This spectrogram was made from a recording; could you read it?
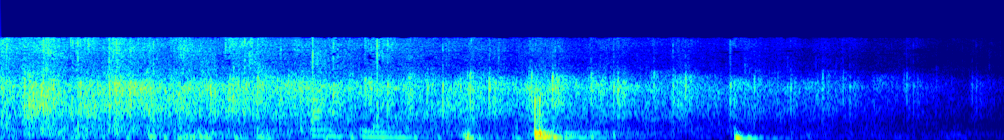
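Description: A crowd applauds with dense, steady clapping that thins out and fades over the final second or so, with a few sharper individual claps standing out near the end.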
